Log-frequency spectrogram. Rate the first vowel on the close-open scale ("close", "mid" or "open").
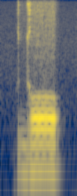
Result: mid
